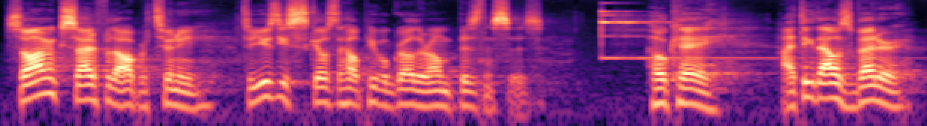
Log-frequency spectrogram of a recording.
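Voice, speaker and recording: A man's voice: medium pitch, expressive, quick pace, in a large hall. A man role-playing a job candidate in a phone interview and explaining each step to the viewer in an upbeat way. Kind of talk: scripted role-play with asides to the viewer.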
